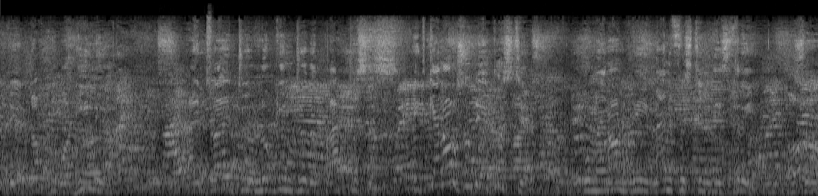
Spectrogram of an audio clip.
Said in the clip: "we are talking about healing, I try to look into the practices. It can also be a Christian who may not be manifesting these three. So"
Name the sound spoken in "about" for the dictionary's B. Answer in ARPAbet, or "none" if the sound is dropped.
none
